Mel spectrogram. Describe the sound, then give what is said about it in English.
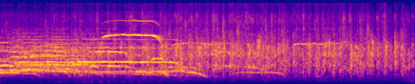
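Live studio audience applauding and cheering at a taping of a weekly BYU men's basketball show in Provo, Utah: dense, steady clapping with whoops and shouts throughout, easing slightly toward the end. “We are joined by a live studio audience. Let's hear you again. You sounded so good a minute ago.”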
